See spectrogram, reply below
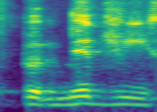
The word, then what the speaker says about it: Bemidji: I think it's Bemidji State. – Yeah, we went through this. We went through the different college hockey teams once before, and that was like the one we got hung up on. – I'm sure name wise, she'll be able to correct me. – You got it.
